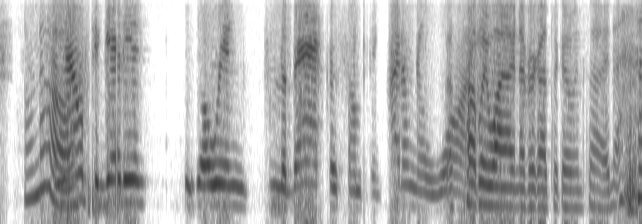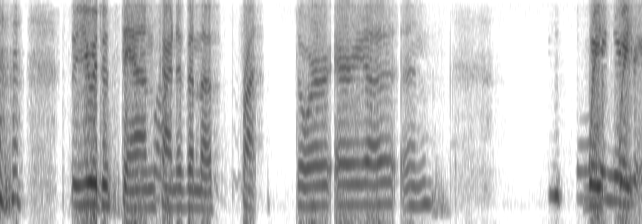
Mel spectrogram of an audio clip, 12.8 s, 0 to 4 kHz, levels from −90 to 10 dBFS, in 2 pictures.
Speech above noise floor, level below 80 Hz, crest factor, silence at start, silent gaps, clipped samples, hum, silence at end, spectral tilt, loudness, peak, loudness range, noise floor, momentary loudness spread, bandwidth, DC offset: 55 dB; -50 dBFS; 20 dB; 0 s; none; under 0.1%; none; 0 s; -8.5 dB/octave; -23 LUFS; -4 dBFS; 8 LU; -79 dBFS; 15 LU; 4 kHz; under 0.1%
